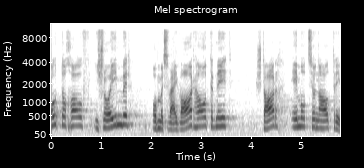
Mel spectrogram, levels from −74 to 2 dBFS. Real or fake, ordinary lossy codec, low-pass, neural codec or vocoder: fake; none; 9.9 kHz; vocoder, 22.05 kHz, 80 mel bands, WaveNeXt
